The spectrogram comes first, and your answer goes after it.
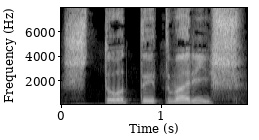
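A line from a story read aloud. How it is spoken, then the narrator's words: Hiss through teeth. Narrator (Russian): сквозь зубы прошипел Стоун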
